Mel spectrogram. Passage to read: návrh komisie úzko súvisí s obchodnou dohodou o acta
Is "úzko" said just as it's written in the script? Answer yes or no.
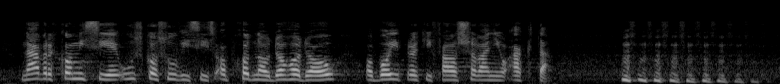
yes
